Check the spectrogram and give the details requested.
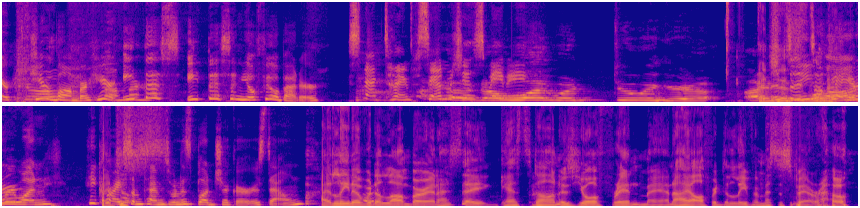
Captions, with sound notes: Here Lomber, eat this! Eat this and you'll feel better. Snack time sandwiches! I know not what we're doing here! (sobbing) He cries sometimes when his blood sugar is down, I lean over to the Lomber and I say, Gaston is your friend, man. I offered to leave him as a sparrow.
